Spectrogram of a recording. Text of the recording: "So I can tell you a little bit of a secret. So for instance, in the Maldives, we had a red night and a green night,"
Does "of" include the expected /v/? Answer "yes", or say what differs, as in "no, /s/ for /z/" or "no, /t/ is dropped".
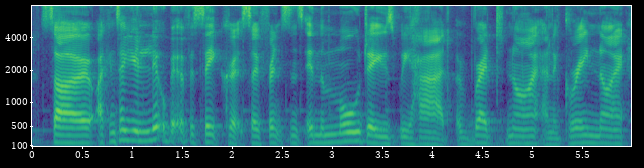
yes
